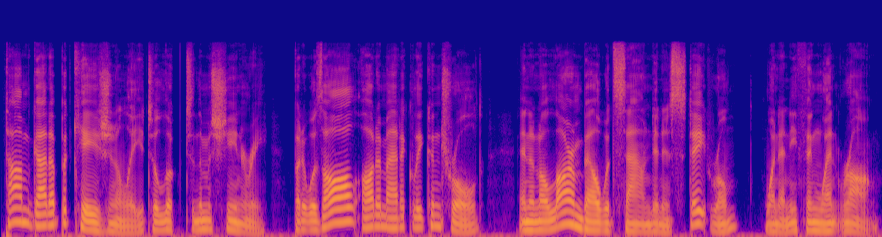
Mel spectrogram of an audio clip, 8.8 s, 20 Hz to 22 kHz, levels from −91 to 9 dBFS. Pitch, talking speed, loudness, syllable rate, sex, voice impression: 115 Hz, 190 wpm, -20 LUFS, 5.9 syllables/s, male, masculine, adult-like, slightly fluent, cool, slightly refreshing, sincere, friendly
